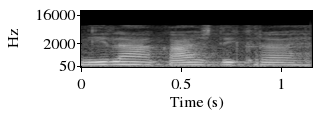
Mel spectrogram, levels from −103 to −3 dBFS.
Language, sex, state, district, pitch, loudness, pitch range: Hindi, female, Bihar, Araria, 175 Hz, -28 LUFS, 165-180 Hz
